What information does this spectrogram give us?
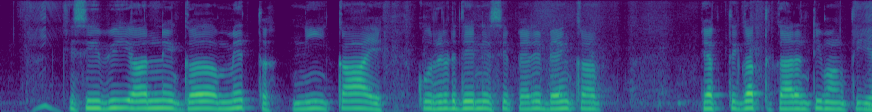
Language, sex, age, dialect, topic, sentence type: Hindi, male, 25-30, Kanauji Braj Bhasha, banking, statement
